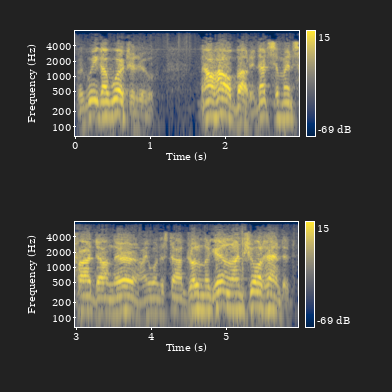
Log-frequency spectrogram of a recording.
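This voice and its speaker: An actor playing a gruff, impatient drilling foreman in a 1940s radio drama, brusque and bossy. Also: medium pitch, expressive, fairly quick, bright, forceful tone, full character voice. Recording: dull 1940s radio broadcast.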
